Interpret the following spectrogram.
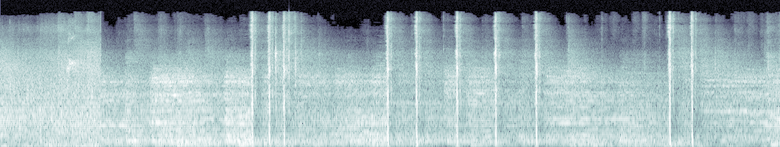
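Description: About ten sharp single cracks of airsoft gunfire, spaced about half a second apart, starting a few seconds in and ending near the end. Background music plays steadily underneath.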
